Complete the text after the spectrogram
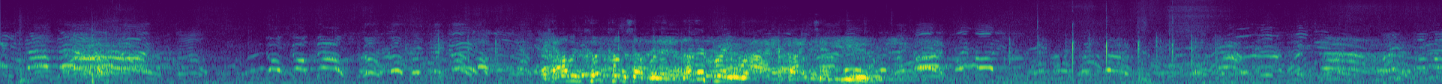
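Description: Spectators shout and cheer outdoors, rising to loud excited yelling for a few seconds.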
